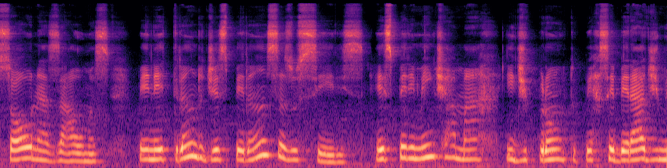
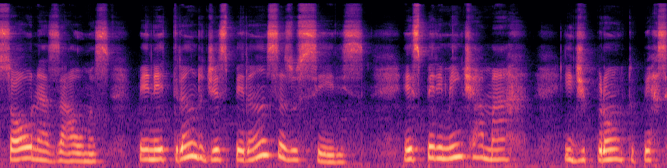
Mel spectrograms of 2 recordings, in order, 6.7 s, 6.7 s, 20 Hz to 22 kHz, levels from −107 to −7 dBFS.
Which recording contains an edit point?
first; 2 cuts; at 3.7 s, 5.0 s

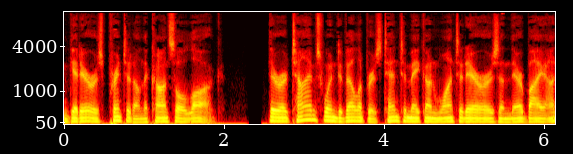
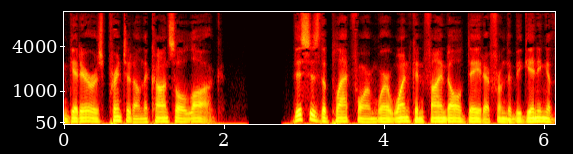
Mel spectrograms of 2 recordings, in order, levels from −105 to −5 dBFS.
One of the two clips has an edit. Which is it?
first; 1 cut; at 2.5 s

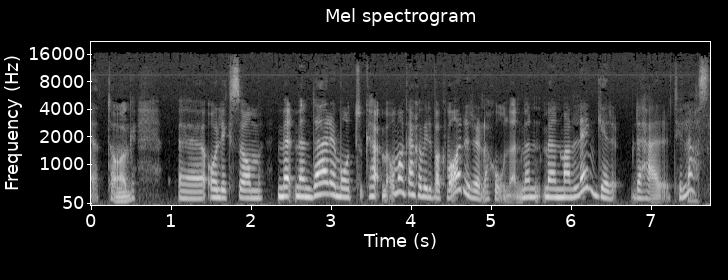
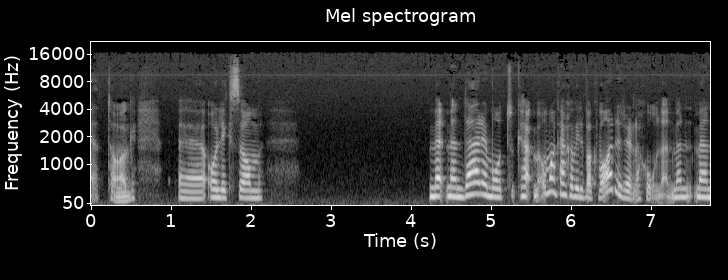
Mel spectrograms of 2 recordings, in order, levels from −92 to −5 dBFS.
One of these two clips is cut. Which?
first; 1 cut; at 2.2 s

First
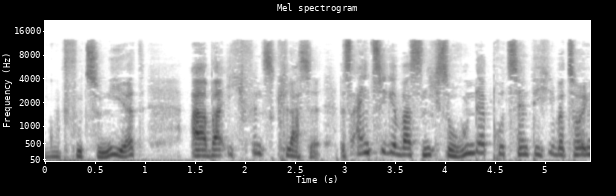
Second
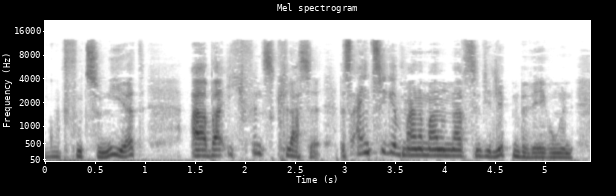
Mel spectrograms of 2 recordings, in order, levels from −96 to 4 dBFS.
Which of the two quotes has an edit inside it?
second; 1 cut; at 3.6 s

